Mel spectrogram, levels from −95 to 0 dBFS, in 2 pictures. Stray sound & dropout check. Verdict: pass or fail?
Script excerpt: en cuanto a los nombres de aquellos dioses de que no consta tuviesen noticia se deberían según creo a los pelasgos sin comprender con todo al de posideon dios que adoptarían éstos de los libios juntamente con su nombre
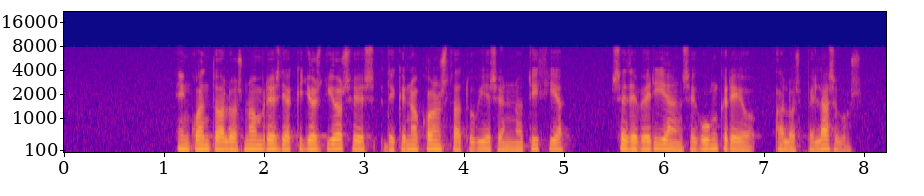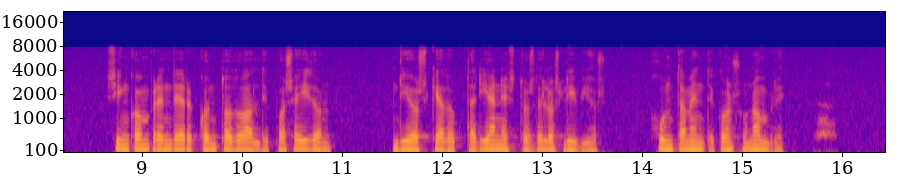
fail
